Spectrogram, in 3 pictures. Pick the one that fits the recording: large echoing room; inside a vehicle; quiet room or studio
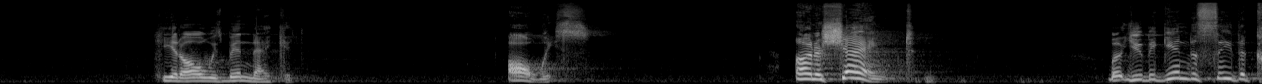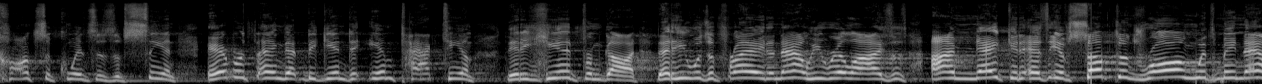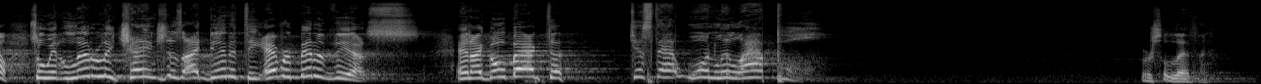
large echoing room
